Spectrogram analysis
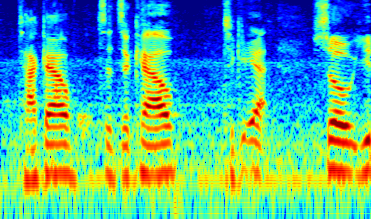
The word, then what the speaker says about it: Takao: Takao.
